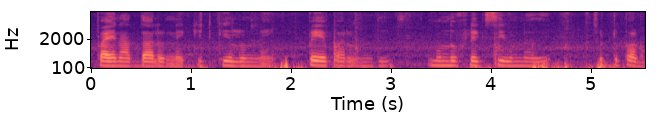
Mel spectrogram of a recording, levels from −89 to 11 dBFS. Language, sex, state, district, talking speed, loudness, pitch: Telugu, female, Telangana, Nalgonda, 110 wpm, -21 LUFS, 175 Hz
